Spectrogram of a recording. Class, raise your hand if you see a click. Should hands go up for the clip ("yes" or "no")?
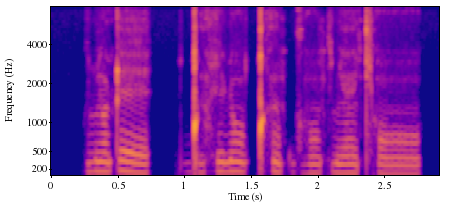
yes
